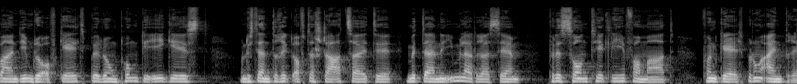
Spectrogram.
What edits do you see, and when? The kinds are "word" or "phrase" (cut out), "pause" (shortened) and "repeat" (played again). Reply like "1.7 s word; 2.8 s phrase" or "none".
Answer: 4.0 s pause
